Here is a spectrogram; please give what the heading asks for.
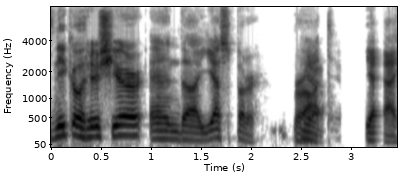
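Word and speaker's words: Hischier: say it he sure yeah it's it's Nico hishear and uh yes but yeah he is from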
